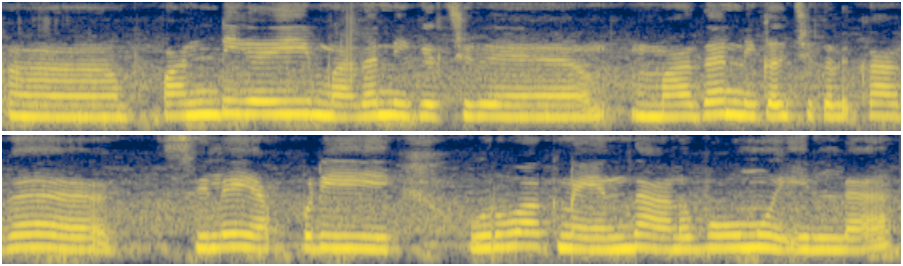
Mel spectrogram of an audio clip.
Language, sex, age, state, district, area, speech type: Tamil, female, 30-45, Tamil Nadu, Chennai, urban, spontaneous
